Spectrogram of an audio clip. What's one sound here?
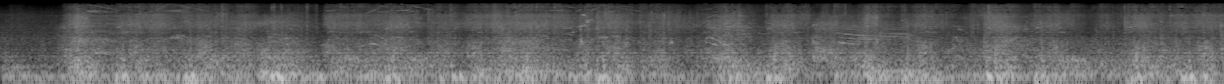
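Magic blasts and weapon strikes crash and crackle in a fast fight.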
